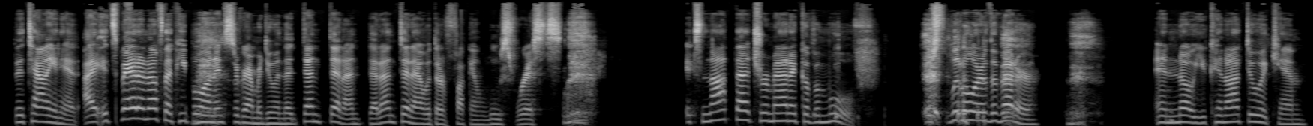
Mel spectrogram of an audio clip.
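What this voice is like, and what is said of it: Strong New Jersey accent. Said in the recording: “Listen to how my Jersey accent's coming out right now.”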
